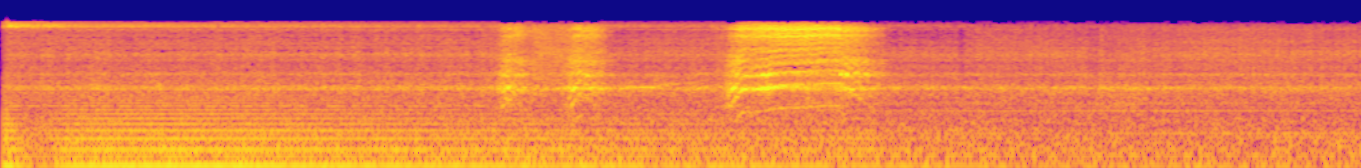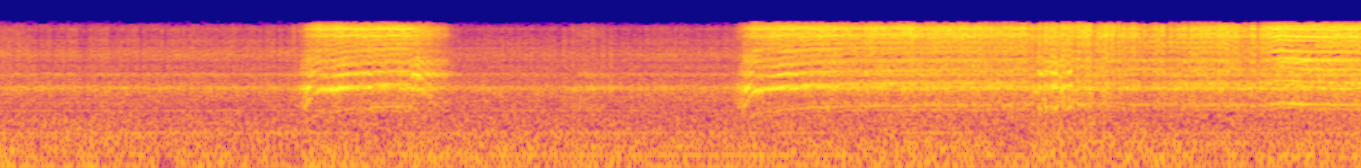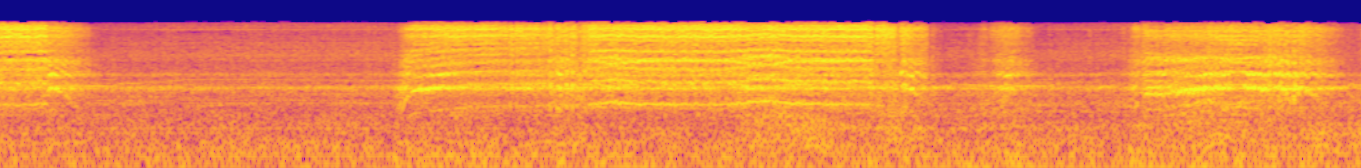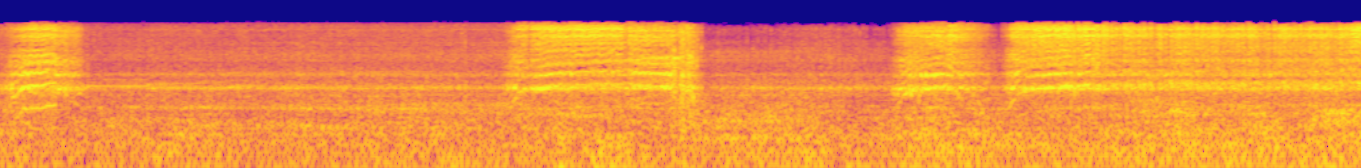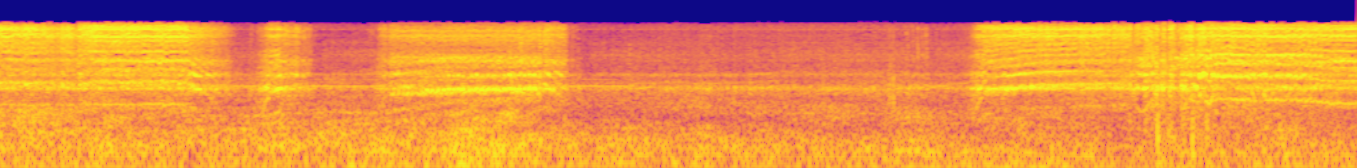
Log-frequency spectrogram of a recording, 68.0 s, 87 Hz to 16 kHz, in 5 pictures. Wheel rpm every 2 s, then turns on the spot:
0, 0, 20, 50, 30, 0, 0, 0, 60, 10, 50, 160, 160, 140, 0, 40, 160, 160, 40, 90, 60, 20, 20, 130, 20, 90, 160, 160, 40, 110, 20, 20, 120, 160.
42-44 60-64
